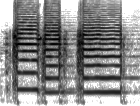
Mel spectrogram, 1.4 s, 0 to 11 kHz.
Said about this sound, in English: 13th fret of the B string, that's our flat third note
